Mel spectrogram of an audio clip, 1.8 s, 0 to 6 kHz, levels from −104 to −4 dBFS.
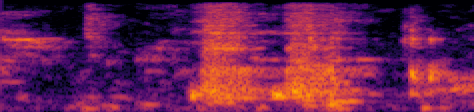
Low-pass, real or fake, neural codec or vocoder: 5.4 kHz; fake; vocoder, 44.1 kHz, 128 mel bands, Pupu-Vocoder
